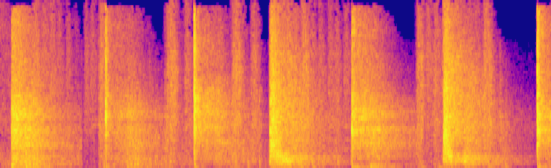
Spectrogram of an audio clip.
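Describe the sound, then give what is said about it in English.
Handgun shots during a basic firearms course: several loud, sharp reports spaced roughly half a second apart, each trailing into a sustained wash of noise. “Firing an actual for real life handgun. Turns out, I'm a f***ing natural.”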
